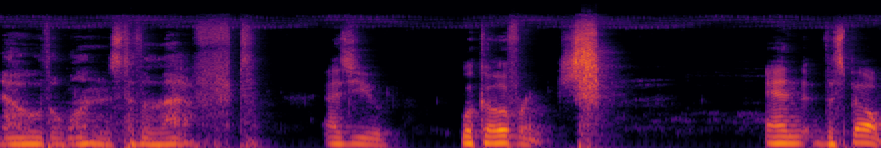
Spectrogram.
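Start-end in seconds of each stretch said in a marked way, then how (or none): 0.0-1.6 gravelly, rough arcane voice, quieter. Describing a voice the listener hears in their head, gravelly arcane voice. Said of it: "in this like gravelly arcane voice".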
